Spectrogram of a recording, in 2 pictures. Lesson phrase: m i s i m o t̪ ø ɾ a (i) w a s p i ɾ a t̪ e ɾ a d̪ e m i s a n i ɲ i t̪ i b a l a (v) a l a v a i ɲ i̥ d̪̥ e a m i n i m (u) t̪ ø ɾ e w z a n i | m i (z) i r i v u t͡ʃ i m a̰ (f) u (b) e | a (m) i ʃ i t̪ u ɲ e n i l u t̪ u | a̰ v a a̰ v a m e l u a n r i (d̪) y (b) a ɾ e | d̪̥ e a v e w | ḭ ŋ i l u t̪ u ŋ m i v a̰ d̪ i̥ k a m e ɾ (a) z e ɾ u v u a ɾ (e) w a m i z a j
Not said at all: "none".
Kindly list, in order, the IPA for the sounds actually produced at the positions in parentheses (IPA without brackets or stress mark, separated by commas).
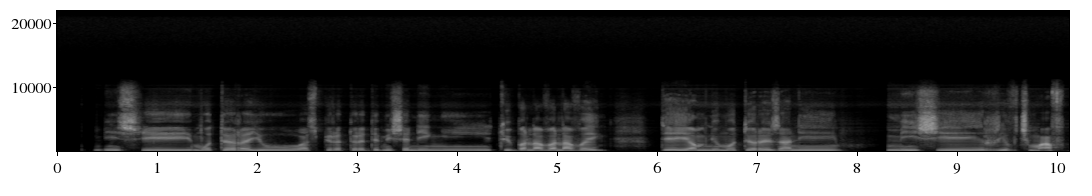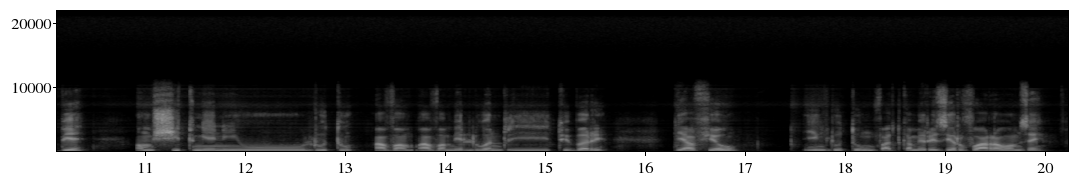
i, v, o, s, f, b, m, t̪, b, e, a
